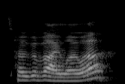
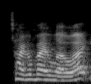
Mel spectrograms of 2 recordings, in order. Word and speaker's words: Tagovailoa: I finally have learned how to pronounce Tua's last name. – Tagovailoa. – Tagovailoa, yes.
